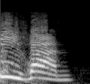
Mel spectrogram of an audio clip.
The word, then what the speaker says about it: Ifan: I remember because it's spelled Ifan, but your name is Ivan, and your dad went into a very long, slightly tedious lecture as to why that's the case.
